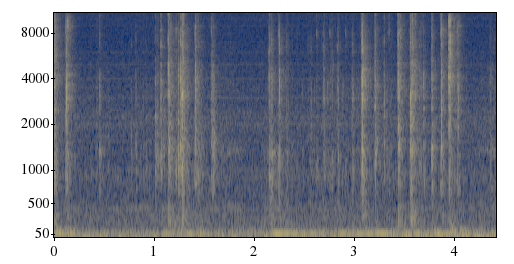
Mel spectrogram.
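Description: Computer keyboard typing: short runs of key clicks with brief pauses between them, over a low steady hum.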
